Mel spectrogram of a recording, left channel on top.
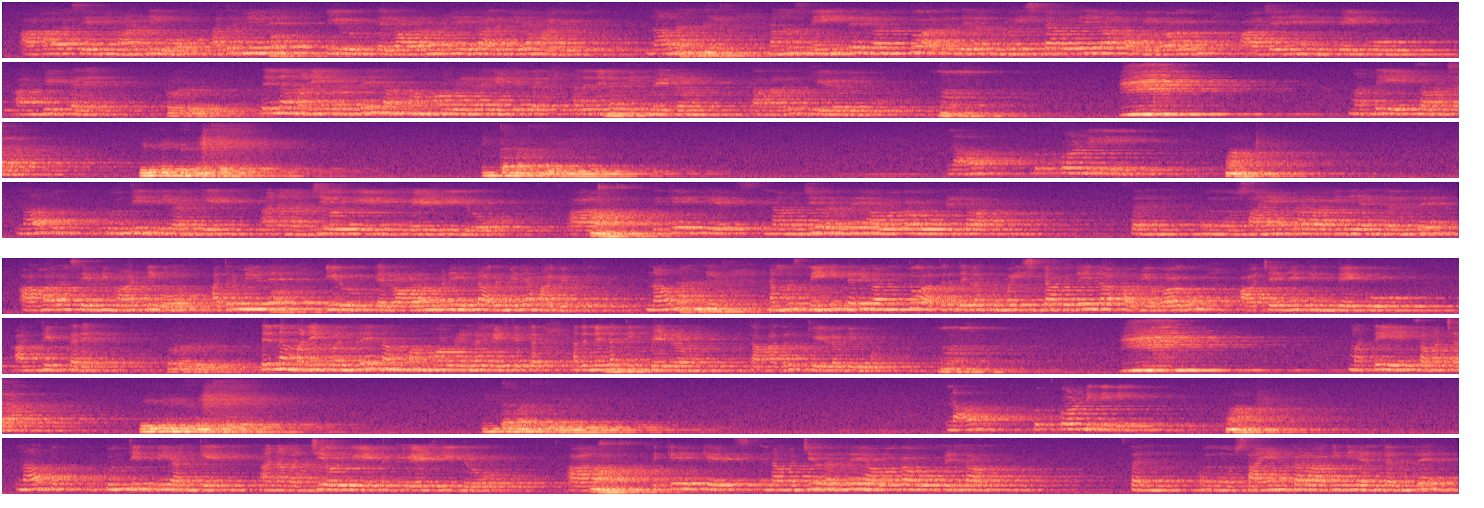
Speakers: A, on the right (about 70°); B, on the left (about 50°).
A: ಆಹಾರ ಸೇವನೆ ಮಾಡ್ತೀವೋ ಅದ್ರ ಮೇಲೆ
B: ಹೌದು
A: ಇರುತ್ತೆ ಅಲ್ವಾ ಅವಲಂಬನೆ ಎಲ್ಲ ಅದ್ರ ಮೇಲೆ ಹಾಗಿರುತ್ತೆ ನಾವು
B: ಖಂಡಿತ
A: ಹಂಗೆ. ನಮ್ಮ ಸ್ನೇಹಿತರಿಗಂತೂ ಆತರದ್ದೆಲ್ಲಾ ತುಂಬಾ ಇಷ್ಟ ಆಗೋದೇ ಇಲ್ಲ ಅವ್ರ ಯಾವಾಗೂ. ಆಚೆನೇ ತಿನ್ಬೇಕು ಅಂತಿರ್ತಾರೆ.
B: ಹೌದ ಹೌದು
A: ಇನ್ನ ನಮ್ಮ ಮನೆಗ ಬಂದ್ರೆ ನಮ್ಮ ಅಮ್ಮ ಅವ್ರೆಲ್ಲಾ ಹೇಳ್ತಿರ್ತಾರೆ ಅದನ್ನೆಲ್ಲಾ
B: ಹ್ಮ್
A: ತಿನ್ಬೇಡ್ರಮ್ಮ. ತ್ತಾಆದ್ರೂ ಕೇಳದಿಲ್ಲಾ.
B: ಹ ಹ
A: ಮತ್ತೆ ಏನು ಸಮಾಚಾರಾ.
B: ಹೇಳ್ಬೇಕು ಸ್ನೇಹಿತರೆ. ಎಂತ ಮಾಡ್ತಿದ್ದೀರಾ ನೀವು
A: ನಾವು ಕುತ್ಕೊಂಡಿದೀವಿ.
B: ಹಾ
A: ನಾವು ಕುತ್ ಕುಂತಿದ್ವಿ ಹಂಗೆ. ಆ ನಮ್ಮ್ ಅಜ್ಜಿಯ ಅವರು ಹೇಳ್ತಿದ್ರು. ಆ
B: ಹಾ
A: ಅದಕ್ಕೆ ಕೇಳ್ಸ್ ನಮ್ಮ್ ಅಜ್ಜಿಯವ್ರ ಅಂದ್ರೆ ಅವಾಗ ಅವ್ರೆಲ್ಲಾ. ಸಂ ಸಾಯಂಕಾಲ ಆಗಿದ ಅಂತಂದ್ರೆ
